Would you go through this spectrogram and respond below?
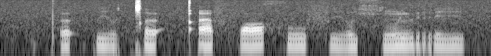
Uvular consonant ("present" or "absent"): present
